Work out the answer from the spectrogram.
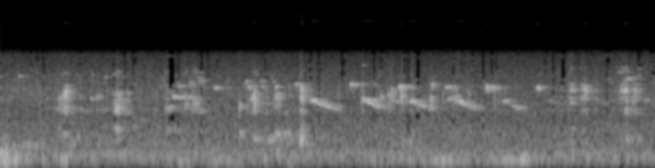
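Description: Small songbird chirping: a quick string of high notes, many of them short downward slurs.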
